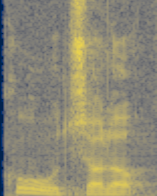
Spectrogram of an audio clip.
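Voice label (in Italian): "cuuzzolo", vocabolario dialettale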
